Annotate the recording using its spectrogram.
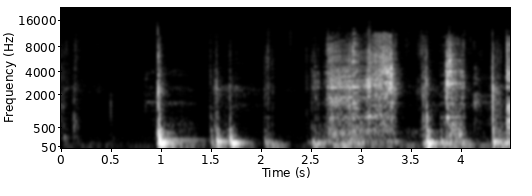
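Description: Tarot cards being shuffled by hand, the cards rustling as they slide against one another, with a sharp knock about a second in and another near the end.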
